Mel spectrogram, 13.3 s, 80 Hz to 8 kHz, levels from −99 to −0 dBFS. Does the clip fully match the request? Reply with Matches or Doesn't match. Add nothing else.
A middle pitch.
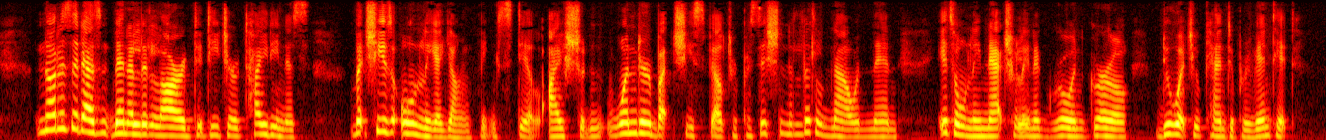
Matches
